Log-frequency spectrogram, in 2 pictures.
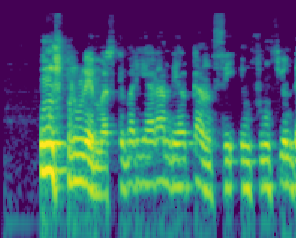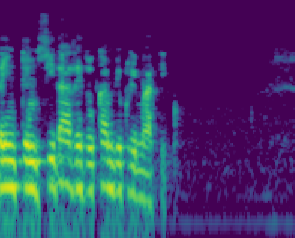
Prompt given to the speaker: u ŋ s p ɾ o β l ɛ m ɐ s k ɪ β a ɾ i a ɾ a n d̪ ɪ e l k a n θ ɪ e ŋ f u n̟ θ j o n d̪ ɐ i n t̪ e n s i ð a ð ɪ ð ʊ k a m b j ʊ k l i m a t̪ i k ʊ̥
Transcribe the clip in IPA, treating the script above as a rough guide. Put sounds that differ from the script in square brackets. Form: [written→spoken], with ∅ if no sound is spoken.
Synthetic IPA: u ŋ s p ɾ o β l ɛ m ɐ s k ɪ β a ɾ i a ɾ a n d̪ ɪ [e→a] l k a n θ ɪ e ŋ f u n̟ θ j o n d̪ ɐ i n t̪ e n s i ð a ð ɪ ð ʊ k a m b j ʊ k l i m a t̪ i k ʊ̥

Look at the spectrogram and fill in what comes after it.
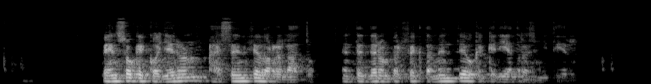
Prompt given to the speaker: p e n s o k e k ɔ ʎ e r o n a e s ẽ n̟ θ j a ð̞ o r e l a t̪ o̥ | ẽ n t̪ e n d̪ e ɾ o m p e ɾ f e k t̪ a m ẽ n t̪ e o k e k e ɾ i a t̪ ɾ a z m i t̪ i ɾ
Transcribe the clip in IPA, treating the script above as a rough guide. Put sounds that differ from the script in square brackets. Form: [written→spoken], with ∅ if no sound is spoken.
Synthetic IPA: p e n s o k e k [ɔ→o] ʎ e [r→ɾ] o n a e s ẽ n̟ θ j a ð̞ o r e l a t̪ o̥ | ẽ n t̪ e n d̪ e ɾ o m p e ɾ f e k t̪ a m ẽ n t̪ e o k e k e ɾ i a t̪ ɾ a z m i t̪ i ɾ

